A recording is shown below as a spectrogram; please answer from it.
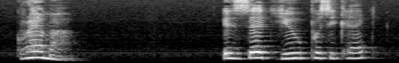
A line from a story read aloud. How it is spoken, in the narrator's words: she answered in a sleepy voice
